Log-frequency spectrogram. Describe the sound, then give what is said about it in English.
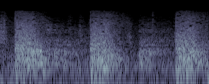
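Three rifle shots ring out in a western shootout during a Shawnee raid, spaced roughly a second apart. Each is a sharp, loud crack with a short, rough decaying tail. “Hold your fire. They stopped shooting.”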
